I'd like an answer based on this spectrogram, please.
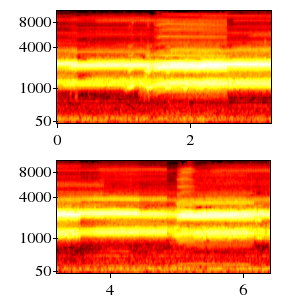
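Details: A loud, continuous chorus of high, buzzy frog trills from frogs in an uncleaned above-ground swimming pool on a farm.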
